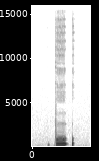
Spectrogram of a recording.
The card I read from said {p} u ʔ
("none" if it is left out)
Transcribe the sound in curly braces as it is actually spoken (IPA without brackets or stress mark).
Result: p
